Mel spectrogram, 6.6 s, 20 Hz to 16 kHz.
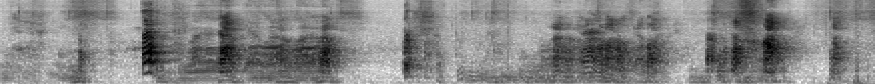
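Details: A 2-year-old female French bulldog squabbles with her 4-month-old English bulldog puppy brother, trading throaty grumbles, whiny yelps and short barks.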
